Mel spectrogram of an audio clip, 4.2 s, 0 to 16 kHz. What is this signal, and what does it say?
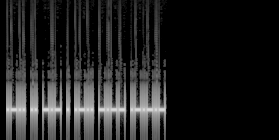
Morse code, heard as a keyed tone, about 40 wpm, 700 Hz. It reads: LIKELY.
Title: Sentences from Top 600 Words 40wpm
